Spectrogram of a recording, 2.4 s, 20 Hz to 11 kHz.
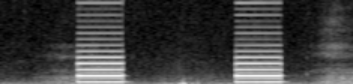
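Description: Two short, high electronic beeps from a Skydio 2 drone controller, a second apart over faint background noise, moderately loud and evenly spaced.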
